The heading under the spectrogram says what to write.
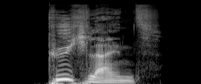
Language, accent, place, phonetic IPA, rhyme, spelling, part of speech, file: German, Germany, Berlin, [ˈkʏçlaɪ̯ns], -ʏçlaɪ̯ns, Küchleins, noun, De-Küchleins.ogg
- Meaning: genitive of Küchlein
